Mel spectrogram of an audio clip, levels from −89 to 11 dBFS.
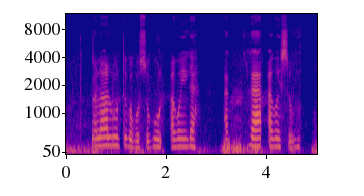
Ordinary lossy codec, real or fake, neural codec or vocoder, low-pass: none; real; none; none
